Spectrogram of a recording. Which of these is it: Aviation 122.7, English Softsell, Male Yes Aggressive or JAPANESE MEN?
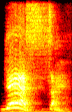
Male Yes Aggressive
